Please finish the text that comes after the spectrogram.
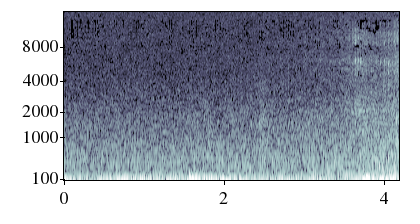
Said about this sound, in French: Et de là, s'il n'y a pas trop de vent, on va au port. On entend évidemment le bruit de la mer.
